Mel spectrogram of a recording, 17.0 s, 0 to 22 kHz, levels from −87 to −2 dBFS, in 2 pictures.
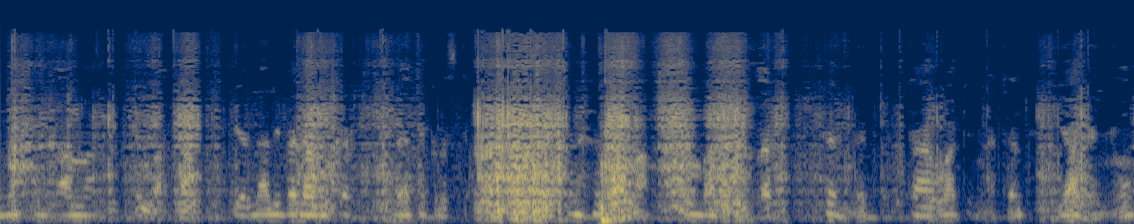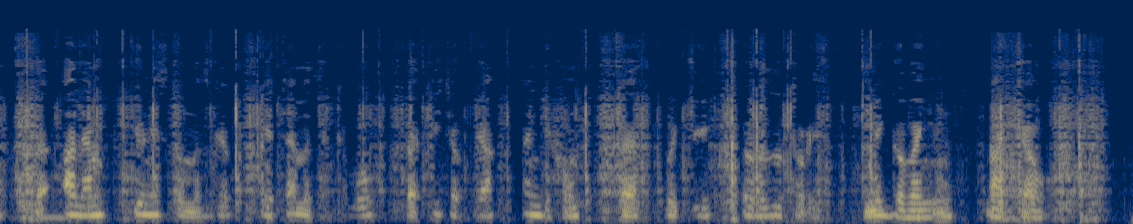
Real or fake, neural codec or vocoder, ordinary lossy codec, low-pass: real; none; AAC, 32 kbps; 19.8 kHz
